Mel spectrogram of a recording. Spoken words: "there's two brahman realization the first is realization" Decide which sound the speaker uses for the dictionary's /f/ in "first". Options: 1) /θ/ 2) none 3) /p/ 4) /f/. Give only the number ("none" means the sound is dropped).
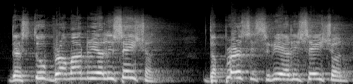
3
